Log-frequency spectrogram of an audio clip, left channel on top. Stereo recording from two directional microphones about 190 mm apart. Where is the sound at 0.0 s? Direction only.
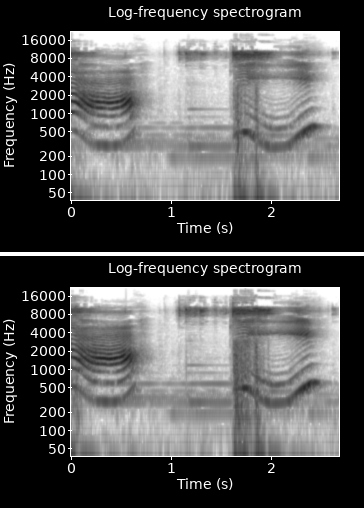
15° left (ahead or behind).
